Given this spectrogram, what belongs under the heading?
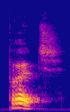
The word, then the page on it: preuts: /prøːts/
